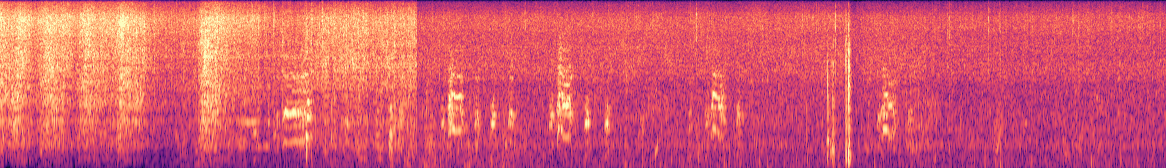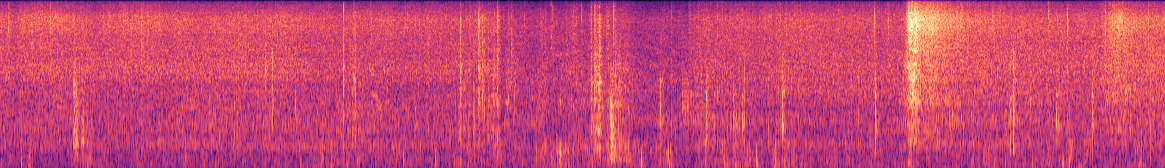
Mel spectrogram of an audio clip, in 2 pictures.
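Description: Chicken gravy sizzling and bubbling in a metal wok. The sizzle is loudest for the first few seconds, settles to a quieter steady hiss, and swells again near the end. There is a single sharp clink about ten seconds in.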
